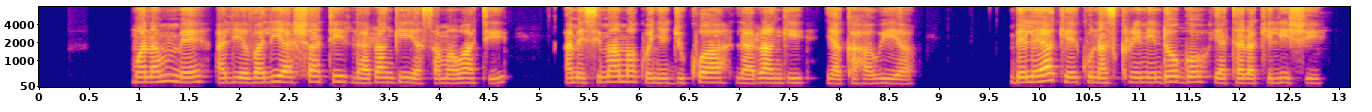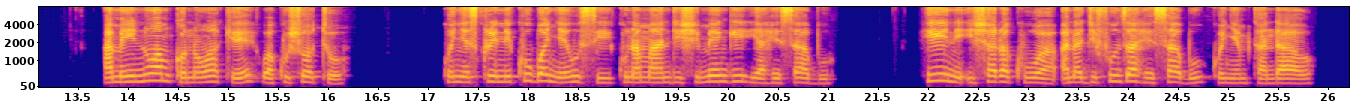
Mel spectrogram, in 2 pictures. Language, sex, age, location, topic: Swahili, female, 50+, Nairobi, education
